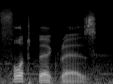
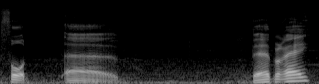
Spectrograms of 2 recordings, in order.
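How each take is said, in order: First: The final S sound is pronounced. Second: The final S sound is silent. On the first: The speaker calls it right. "the S is, is pronounced, apparently" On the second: The speaker calls it wrong. "I would say, like"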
